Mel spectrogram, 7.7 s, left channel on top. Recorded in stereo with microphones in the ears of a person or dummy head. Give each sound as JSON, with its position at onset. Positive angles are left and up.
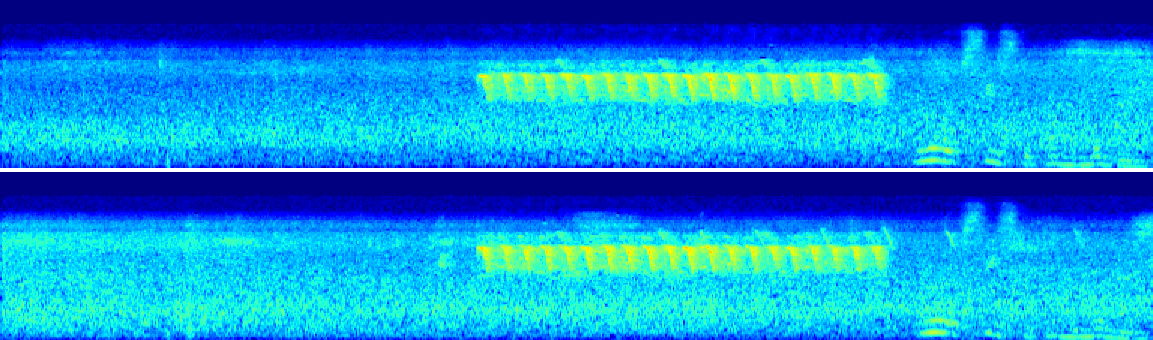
{"t": 3.2, "sound": "laughter", "side_deg": -35, "distance_m": 1.4}
{"t": 6.1, "sound": "a woman speaking", "side_deg": 65, "distance_m": 1.6}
